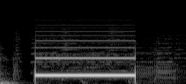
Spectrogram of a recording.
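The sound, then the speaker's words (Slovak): A single steady telephone line tone at the start of a survey phone call made on New Year's Eve sounds loudly for about a second, a flat electronic hum with a bright overtone, then cuts off abruptly into quiet background. “Takto znel telefonát na Silvestra, ktorý keď sa vyhodil na TikTok a sociálne siete, tak za deň ho videlo vyše 200 tisíc ľudí.”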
